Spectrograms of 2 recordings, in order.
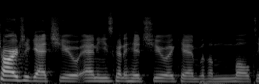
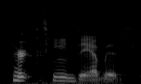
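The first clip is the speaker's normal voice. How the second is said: ordinary talk, nothing marked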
